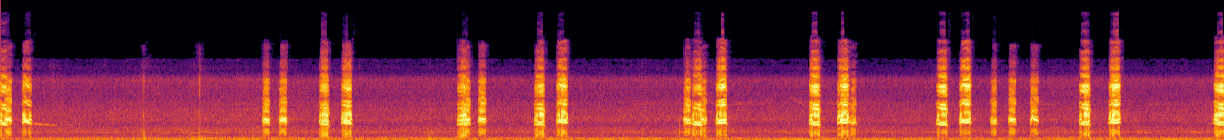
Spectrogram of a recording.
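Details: Nestling great tits in a crevice nest, with the mother bird delivering insects. Piercing, short high notes come in doubled and tripled bursts, steady through the recording, over faint low background noise.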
